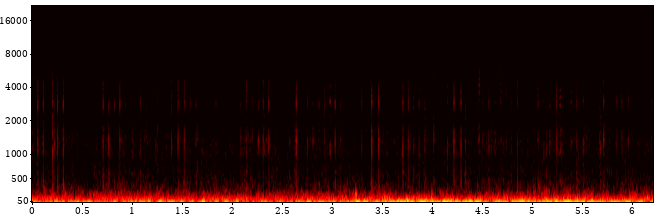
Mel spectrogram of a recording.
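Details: Low pulsing purr from a kitten trying to drink milk, throbbing at about two beats per second, with faint mouth noises and handling sounds.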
